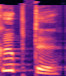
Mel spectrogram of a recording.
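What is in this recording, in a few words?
"кыпты", Komi, female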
